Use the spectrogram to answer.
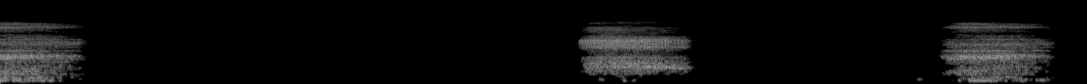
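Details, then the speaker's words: Demonstration of the breath-holding technique with a metered-dose inhaler and spacer: after one puff into the spacer, three slow deep breaths are taken through it, each followed by several seconds of silent breath-hold, exhaling via the nose. "exhale via your nose the drug which I have pressed is already in the spacer and now let me demonstrate how it is done repeat this about 3 to four times if your doctor advis two Puffs"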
